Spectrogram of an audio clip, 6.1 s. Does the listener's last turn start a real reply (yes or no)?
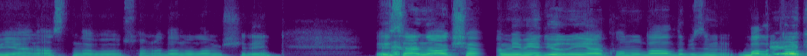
yes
